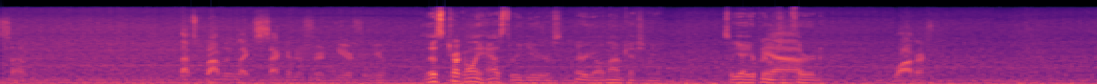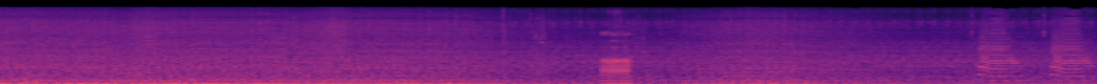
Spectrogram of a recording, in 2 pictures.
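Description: A truck engine rumbles low and steady.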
